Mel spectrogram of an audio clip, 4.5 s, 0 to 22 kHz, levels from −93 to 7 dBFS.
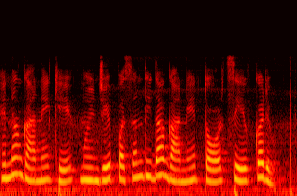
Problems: echo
